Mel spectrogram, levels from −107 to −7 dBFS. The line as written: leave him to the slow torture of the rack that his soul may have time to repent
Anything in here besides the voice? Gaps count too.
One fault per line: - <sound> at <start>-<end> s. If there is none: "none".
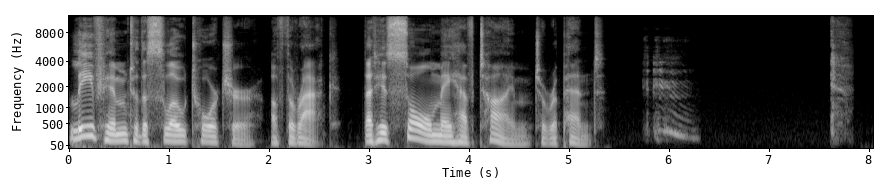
- throat clearing at 5.7-6.3 s
- sniff at 7.6-7.9 s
